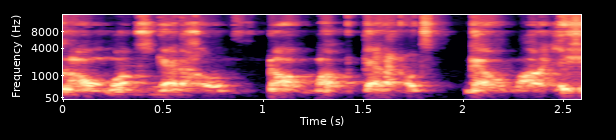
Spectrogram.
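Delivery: high squealed chant breaking into laughter; real laughing, high-pitched send-off; gleeful dismissal. Real, not acted. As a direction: crow it repeatedly, cracking up. Host gleefully kicks people out, laughing.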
